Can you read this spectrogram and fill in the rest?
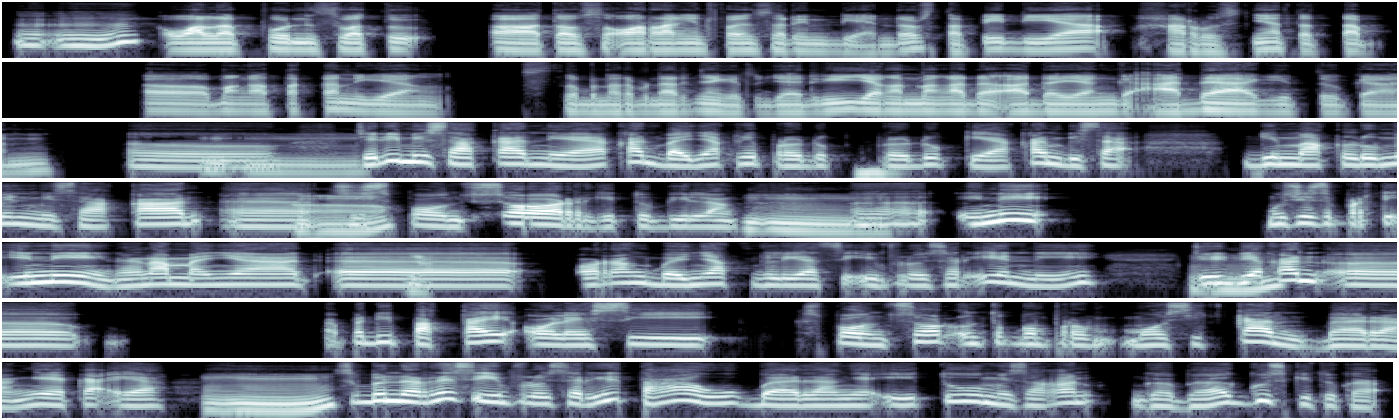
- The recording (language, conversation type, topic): Indonesian, podcast, Bagaimana cara membedakan influencer yang kredibel dan yang tidak?
- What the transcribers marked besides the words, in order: in English: "endorse"; other background noise; tapping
